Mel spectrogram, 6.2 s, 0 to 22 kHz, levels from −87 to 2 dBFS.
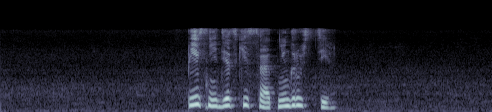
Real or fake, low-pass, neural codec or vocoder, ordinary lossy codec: real; none; none; none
